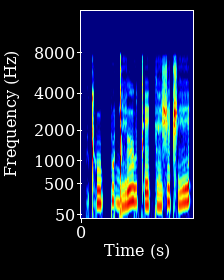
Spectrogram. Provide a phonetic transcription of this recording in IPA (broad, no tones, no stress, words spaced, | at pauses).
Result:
tʰupːu ɡ͡ǃe̤lːṳ tʼe kɛ̤ʃɯ t͡ʃʼe̤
